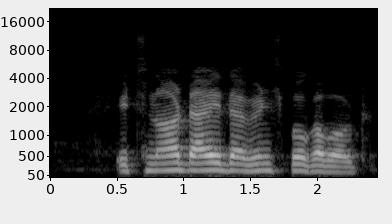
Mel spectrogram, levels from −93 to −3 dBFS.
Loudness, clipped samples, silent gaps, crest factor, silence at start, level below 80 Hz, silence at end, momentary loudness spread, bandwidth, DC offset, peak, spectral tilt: -36 LUFS; under 0.1%; none; 16 dB; 0.5 s; -80 dBFS; 0.15 s; 14 LU; 5.4 kHz; under 0.1%; -20 dBFS; -8.5 dB/octave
